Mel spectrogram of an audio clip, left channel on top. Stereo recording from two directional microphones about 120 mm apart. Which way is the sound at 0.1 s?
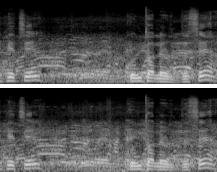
10° left (ahead or behind).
